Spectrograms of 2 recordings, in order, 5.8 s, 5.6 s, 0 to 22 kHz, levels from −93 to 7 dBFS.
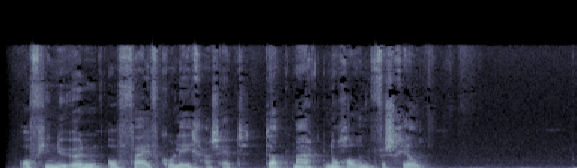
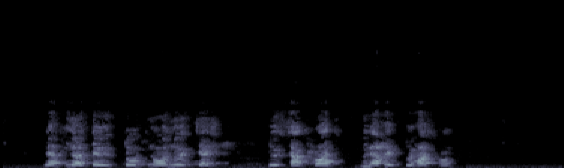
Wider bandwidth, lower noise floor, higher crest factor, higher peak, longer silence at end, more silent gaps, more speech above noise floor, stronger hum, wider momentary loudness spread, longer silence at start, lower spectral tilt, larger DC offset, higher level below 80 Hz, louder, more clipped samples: first, 17 kHz vs 9.2 kHz; second, -56 dBFS vs -80 dBFS; about the same, 20 dB vs 20 dB; first, -10 dBFS vs -24 dBFS; second, 0 s vs 1.1 s; neither; second, 28 dB vs 39 dB; neither; second, 5 LU vs 11 LU; second, 0.2 s vs 0.45 s; first, -5 dB/octave vs -1.5 dB/octave; neither; first, -60 dBFS vs under -90 dBFS; first, -29 LUFS vs -41 LUFS; neither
